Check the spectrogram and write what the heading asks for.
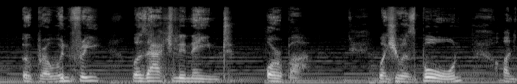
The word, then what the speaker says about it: Orpah: Winfrey was actually named Orpah when she was born on january 29th 1954 Orpah who are be aah taken from a biblical character in the Book of Ruth was often mispronounced as Oprah eventually the mispronunciation stuck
